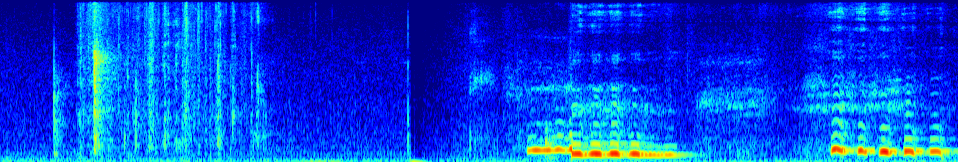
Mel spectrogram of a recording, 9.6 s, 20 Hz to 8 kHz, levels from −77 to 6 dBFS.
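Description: From 5.72 s to the end at 9.58 s, a wrong sample rate slows the audio to about two-thirds speed and drops pitch 7 semitones, which fits 24 kHz material played at 16 kHz.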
